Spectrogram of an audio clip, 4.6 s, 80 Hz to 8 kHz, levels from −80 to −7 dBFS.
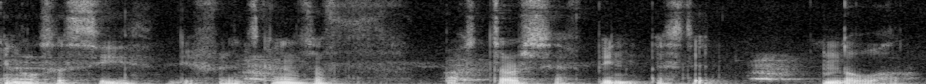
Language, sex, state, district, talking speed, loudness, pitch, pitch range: English, male, Nagaland, Kohima, 195 wpm, -19 LUFS, 100 Hz, 95-110 Hz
